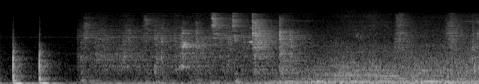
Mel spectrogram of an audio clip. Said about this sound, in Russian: как раздался стук в дверь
